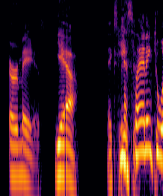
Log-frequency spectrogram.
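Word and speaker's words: Hermès: That's how it's pronounced. Hermes.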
